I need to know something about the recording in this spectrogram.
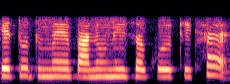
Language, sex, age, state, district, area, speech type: Hindi, female, 18-30, Bihar, Samastipur, urban, conversation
